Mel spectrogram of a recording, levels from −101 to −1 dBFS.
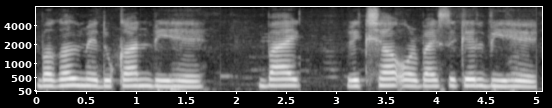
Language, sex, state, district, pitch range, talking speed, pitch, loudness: Hindi, female, Arunachal Pradesh, Papum Pare, 210-225 Hz, 130 wpm, 215 Hz, -14 LUFS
